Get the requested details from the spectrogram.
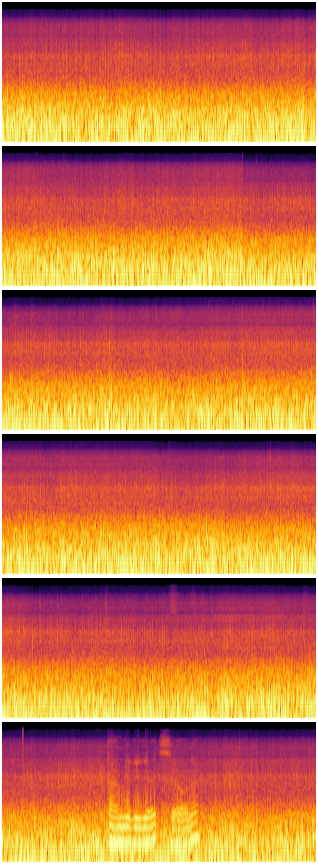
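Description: Loud wind rushes over a microphone on a moving motorcycle.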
